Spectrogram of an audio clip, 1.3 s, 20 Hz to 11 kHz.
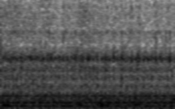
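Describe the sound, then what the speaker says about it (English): A new Honda 10HP outboard motor runs steadily just after starting, a close, even engine drone with a buzzing hum and no voices. "First start up with a new engine, and it started on the first pull."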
